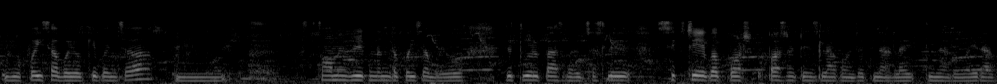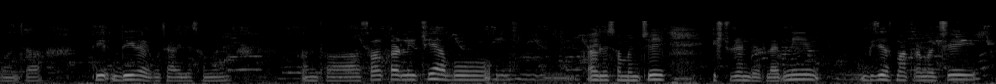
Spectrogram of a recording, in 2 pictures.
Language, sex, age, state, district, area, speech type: Nepali, female, 18-30, West Bengal, Alipurduar, urban, spontaneous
